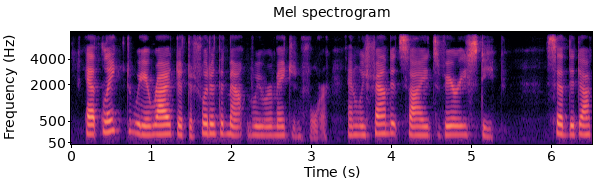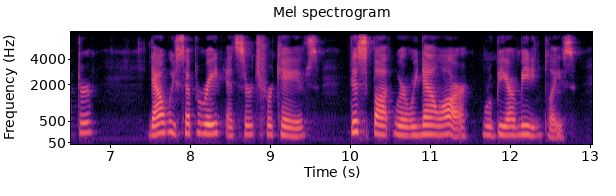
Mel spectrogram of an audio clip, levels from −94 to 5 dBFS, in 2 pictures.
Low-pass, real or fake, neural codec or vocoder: 7.2 kHz; fake; autoencoder, 22.05 kHz, a latent of 192 numbers a frame, VITS, trained on one speaker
